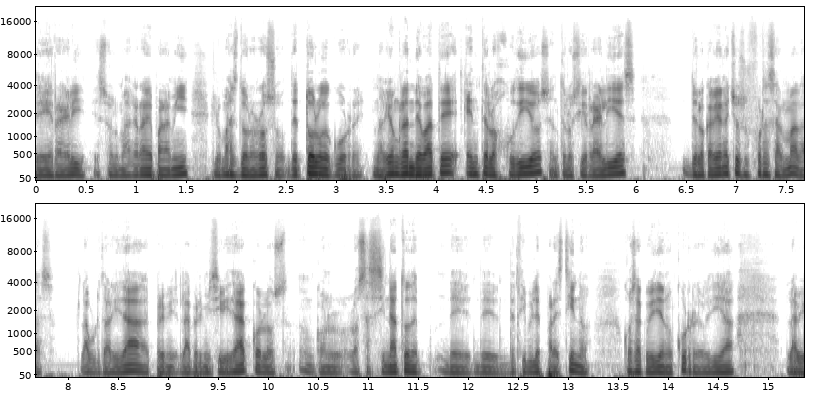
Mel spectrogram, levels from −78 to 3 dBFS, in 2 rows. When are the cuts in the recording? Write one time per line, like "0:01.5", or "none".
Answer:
0:03.3
0:10.5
